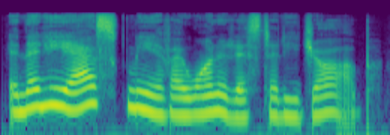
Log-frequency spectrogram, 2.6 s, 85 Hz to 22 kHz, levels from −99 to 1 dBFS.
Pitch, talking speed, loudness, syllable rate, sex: 230 Hz, 255 wpm, -16 LUFS, 5.8 syllables/s, female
